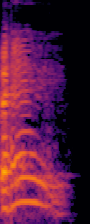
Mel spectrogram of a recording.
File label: human female greeting, utterance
